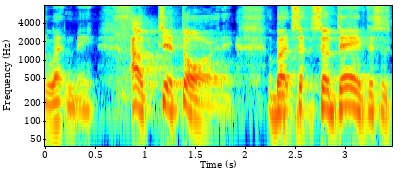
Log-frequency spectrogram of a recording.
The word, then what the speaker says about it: Alciatore: Alciatore. Alciatore. Yeah, I want to pronounce it in its Italian way, and my tongue is not letting me. Alciatore.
